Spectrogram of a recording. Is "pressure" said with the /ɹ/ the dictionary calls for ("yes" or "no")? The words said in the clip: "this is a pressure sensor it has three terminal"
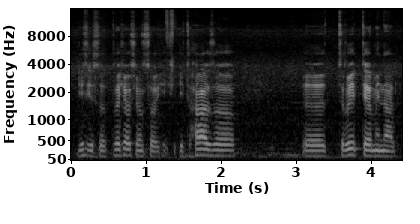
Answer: no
